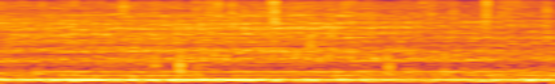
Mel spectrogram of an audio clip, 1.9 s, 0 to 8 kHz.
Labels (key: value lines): label: biophony
recorder: SoundTrap 300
